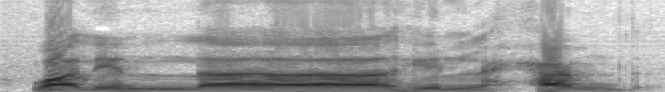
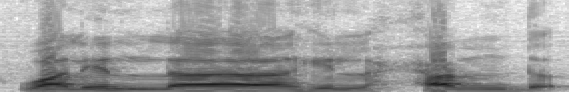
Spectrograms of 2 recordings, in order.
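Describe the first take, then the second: First: The final d has a small, light bounce. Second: The final d has a strong, heavy bounce. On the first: The speaker calls it right. "qalqalahnya cukup qalqalah saghir" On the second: The speaker calls it wrong. "tidak usah terlalu tebal"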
